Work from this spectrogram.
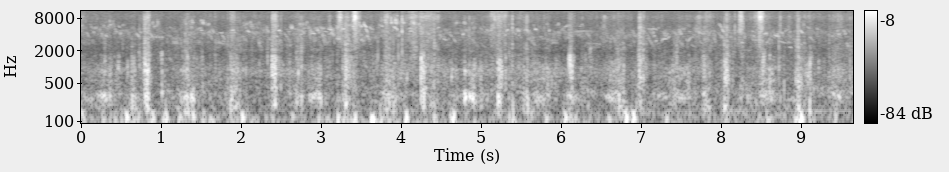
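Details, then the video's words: Horses biting grass under the morning sun in summer in Mongolia: a steady run of sharp, crisp tearing and crunching snaps, several per second, over a low rural outdoor background. "The sound of horses biting grass in the morning sun"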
